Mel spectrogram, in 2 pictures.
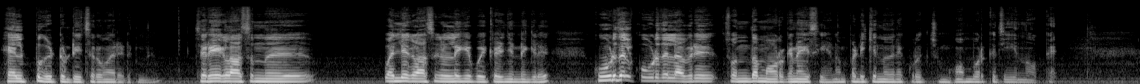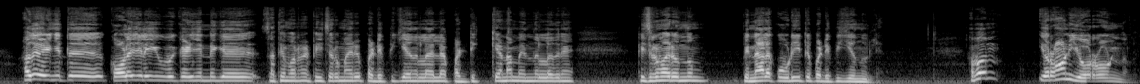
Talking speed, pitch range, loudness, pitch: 110 wpm, 130-165 Hz, -17 LUFS, 140 Hz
